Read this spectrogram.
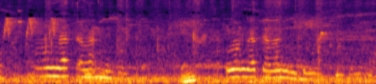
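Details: Goats on a farm giving wavering, quavering bleats, several overlapping cries rising and falling, with people talking in the background.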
